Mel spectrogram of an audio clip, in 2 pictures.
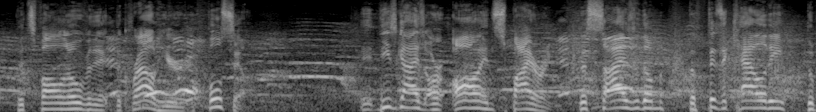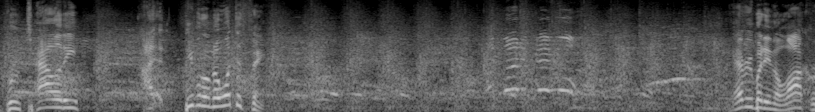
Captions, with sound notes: FALLEN OVER THE CROWD HERE AT FULL SAIL. THESE GUYS ARE AWE-INSPIRING, THE SIZE OF THEM, THE PHYSICALITY, THE BRUTALITY, I--PEOPLE DON'T KNOW WHAT TO THINK. >> [CROWD CHEERING] >> EVERYBODY IN THE LOCKER ROOM,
